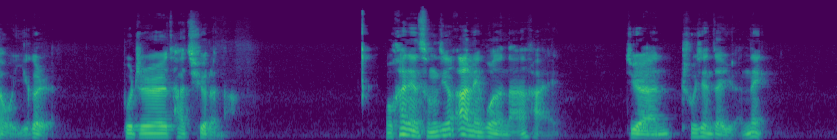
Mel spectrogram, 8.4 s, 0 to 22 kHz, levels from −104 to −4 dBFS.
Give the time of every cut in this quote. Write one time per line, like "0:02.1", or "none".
0:03.8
